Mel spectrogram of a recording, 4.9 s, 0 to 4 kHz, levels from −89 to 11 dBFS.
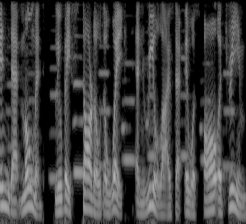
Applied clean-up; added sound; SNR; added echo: classical method Wiener filter.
